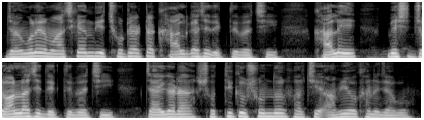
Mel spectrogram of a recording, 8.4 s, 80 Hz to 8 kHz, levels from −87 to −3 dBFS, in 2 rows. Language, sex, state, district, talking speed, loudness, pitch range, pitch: Bengali, male, West Bengal, Jalpaiguri, 165 wpm, -23 LUFS, 135-175 Hz, 155 Hz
